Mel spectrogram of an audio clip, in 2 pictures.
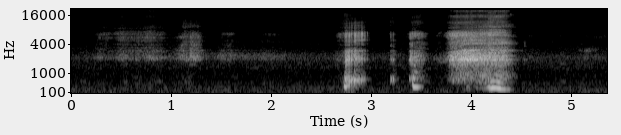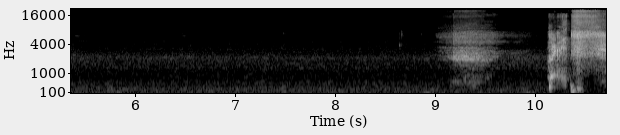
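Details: Several sharp, hissy sneezes from an adult in bed in a quiet room, some in quick succession, while trying to hold them back.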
